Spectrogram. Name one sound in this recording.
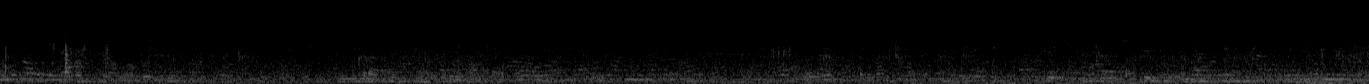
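A young man talks calmly in a large echoing hall.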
